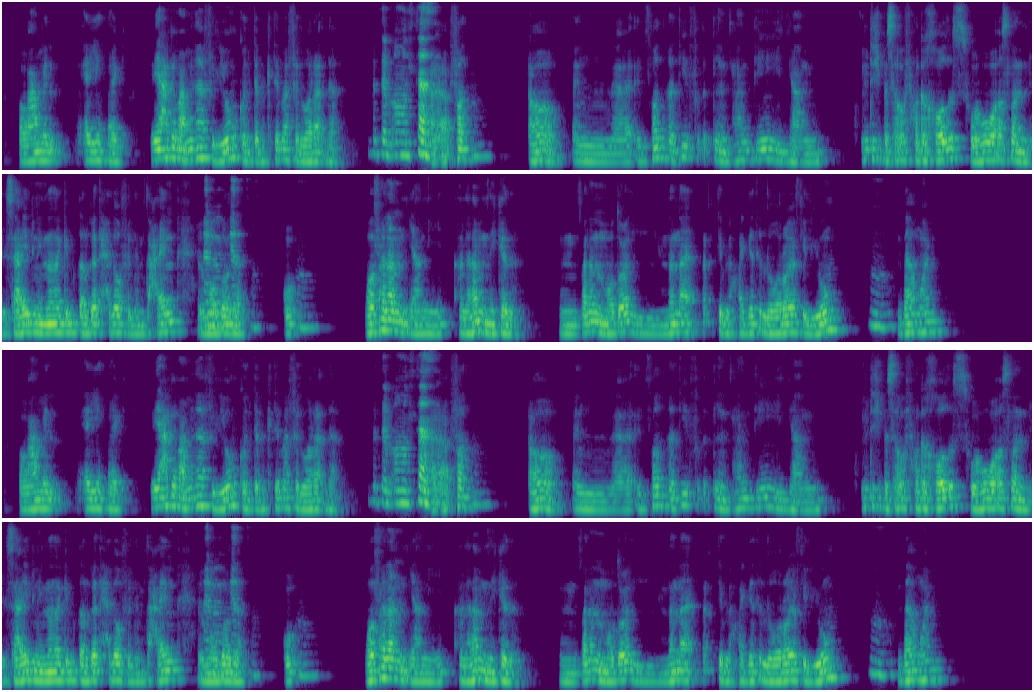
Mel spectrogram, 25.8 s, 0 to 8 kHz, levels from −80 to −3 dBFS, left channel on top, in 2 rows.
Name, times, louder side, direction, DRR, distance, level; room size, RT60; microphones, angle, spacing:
voice 1, 0.2-0.7 0.9-1.5 1.9-4.2 5.3-5.8 6.6-10.2 10.7-15.9 16.4-16.5 17.4-19.3 19.8-21.5 21.8-23.3 24.1-24.5, equal, 30° left, 3 dB, 1.4 m, -28 dB
voice 2, 4.6-5.5 6.7-6.9 7.1-7.3 15.4-15.8 16.5-16.8 23.7-24.0, left 1 dB, 65° left, 0 dB, 2.5 m, -30 dB
6.0 x 3.8 x 5.0 m, 0.30 s
head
